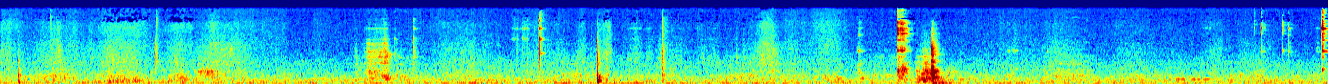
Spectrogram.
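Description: Light ceramic and metal clinks and knocks as a mug, a small plate and a water kettle are moved aside on a surface before making tea, with scattered taps and a brief cluster of louder clatter, without talking.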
